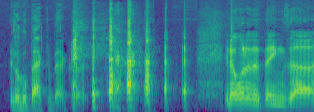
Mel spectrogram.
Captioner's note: laughs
